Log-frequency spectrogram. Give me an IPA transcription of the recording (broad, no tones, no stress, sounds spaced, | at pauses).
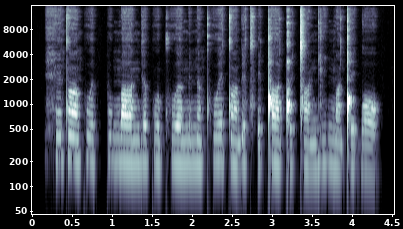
h ẽ t ã kʷ e pː u ŋ͡m a ŋ ɡ ɛ kʷ a kʷʰ ɜ ŋ ʏ n ɛ̃ kʷʰ e t ã ɗ ɪ t͡sʼ ɪ ǃ a ǃ ʏ ǀ ã ŋ ɡ i ŋ͡m ã ǃ e ɡ͡b ɔ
